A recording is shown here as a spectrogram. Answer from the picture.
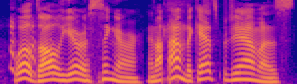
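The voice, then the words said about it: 1930s radio announcer voice. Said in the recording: “My 1930s radio voice”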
